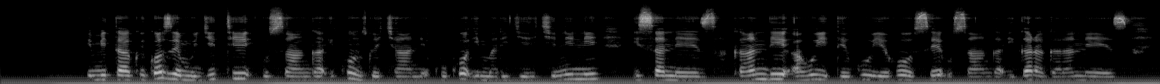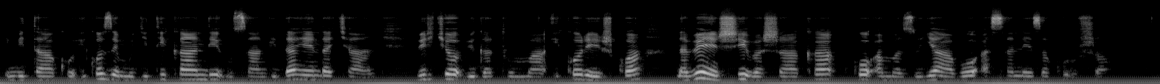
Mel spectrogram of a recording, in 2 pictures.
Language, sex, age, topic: Kinyarwanda, female, 25-35, education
